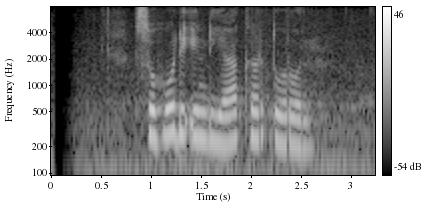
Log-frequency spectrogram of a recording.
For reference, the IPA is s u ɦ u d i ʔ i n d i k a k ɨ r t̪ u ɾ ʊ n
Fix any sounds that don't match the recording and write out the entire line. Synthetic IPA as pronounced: s u ɦ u d i ʔ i n d i a k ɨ r t̪ u ɾ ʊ n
